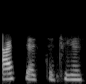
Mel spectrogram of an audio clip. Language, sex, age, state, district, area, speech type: Bengali, female, 18-30, West Bengal, Birbhum, urban, conversation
